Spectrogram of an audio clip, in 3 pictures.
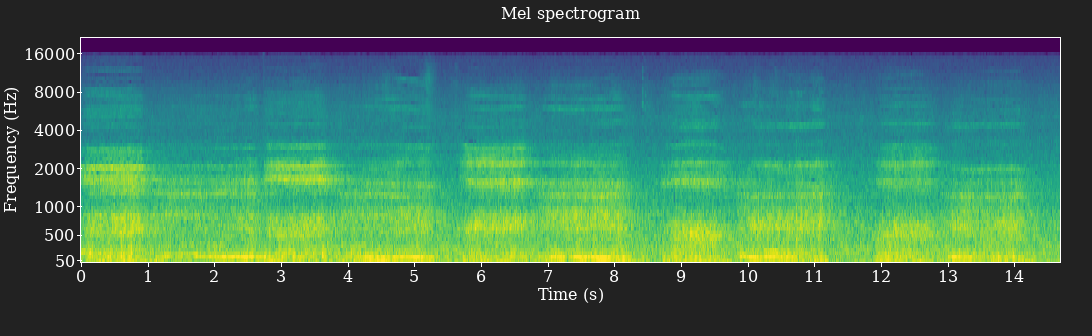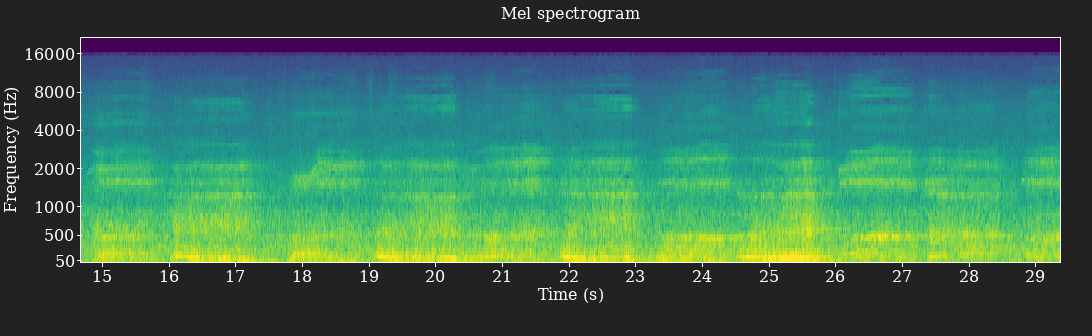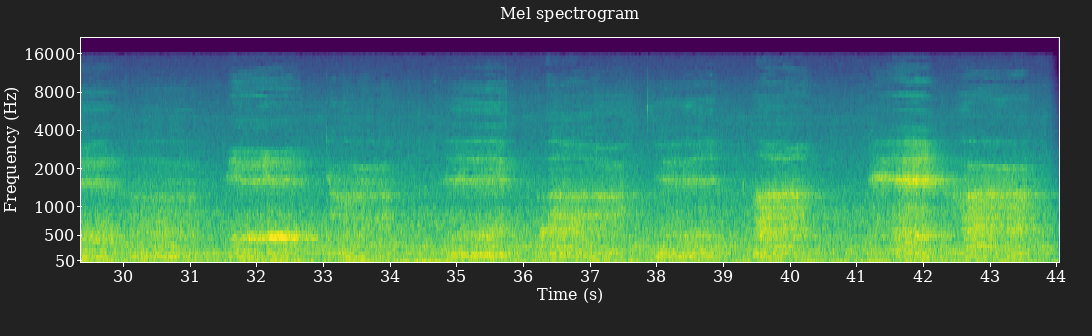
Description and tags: Killer Breathing 2
Breathing, Creepy, Horror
